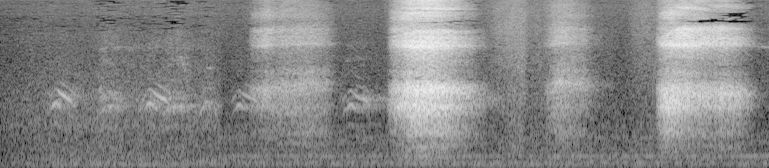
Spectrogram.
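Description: Crows cawing: a run of harsh caws, the two loudest about three and five seconds in, with fainter caws between. Faint short chirps come before the first caw.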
